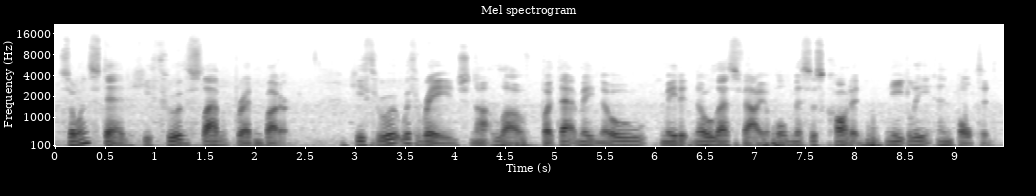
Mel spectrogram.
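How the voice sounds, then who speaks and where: A man's voice: lowish voice, moderate pace, gravelly, background noise. A man reading a children's storybook aloud as narrator. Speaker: story reader.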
